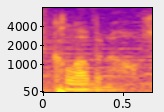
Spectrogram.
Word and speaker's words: Kolobanov's: my fifth oh how do you want to pronounce kala Bono's collabing all's of your Klaus Kellerman it's club and alls but in a nice added bonus the Pascucci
